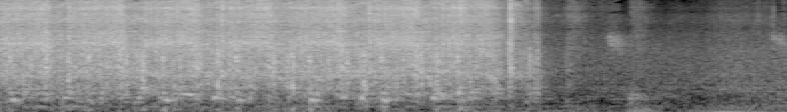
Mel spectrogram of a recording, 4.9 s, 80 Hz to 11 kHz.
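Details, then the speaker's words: 2014 Chevrolet Cruze 1.4L turbo, spark plugs out for a compression test after fluid was seen in a cylinder: about three seconds of even cranking at roughly three beats per second, steady rhythm; cylinder reads about the same as the others, near spec. "you know right about the same then a spec there"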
